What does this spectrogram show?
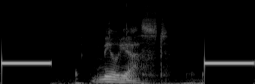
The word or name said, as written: miliast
